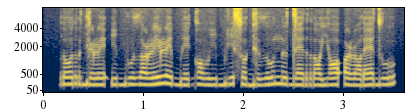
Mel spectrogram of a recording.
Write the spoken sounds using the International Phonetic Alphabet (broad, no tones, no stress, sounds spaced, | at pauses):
ɾ o r ɡʲ ɤ ɭ e ʔ i b u ð ɔ ɭ i ɭ e b e ɡ ɔ β i b i s o ɡʲ u ð u n ɯ d ɛ r ɔ j ɔ ʔ ɔ ɭ ɔ ɾ ɛ d u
